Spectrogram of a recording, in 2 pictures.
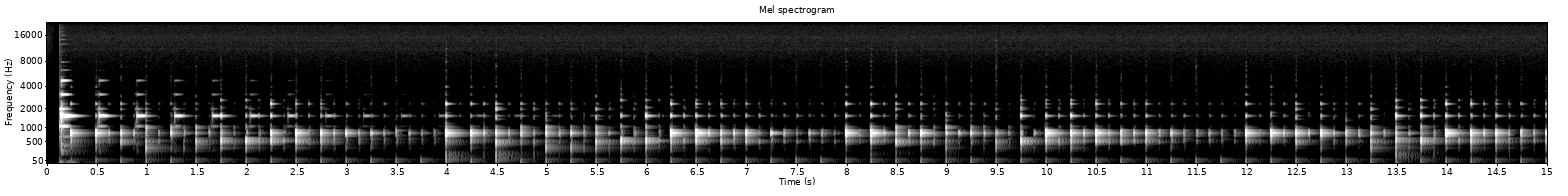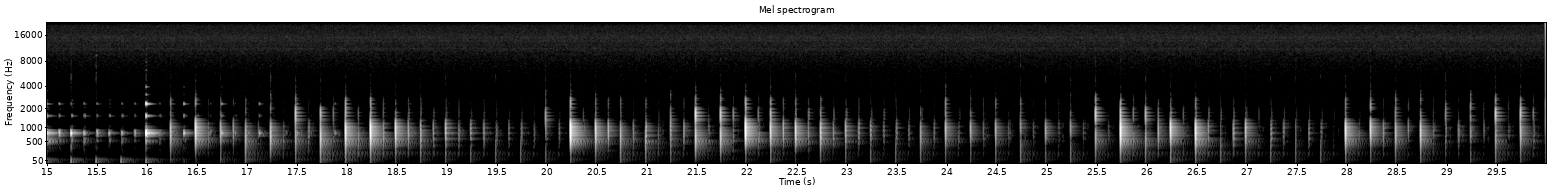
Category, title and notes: Music > Solo instrument
Granular Texture out of a Guitar Sample - Several Sizes at 120bpm
A guitar sample is used to create a granular texture It's at 120bpm, loopable when you cut it in pieces It's brilliant, unexpected and clean Done with Torso S4 + sample from my own guitar
ambient, grains, granular, guitar, loop, torso, torso-s4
